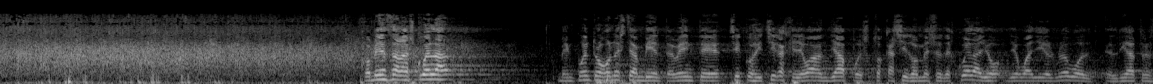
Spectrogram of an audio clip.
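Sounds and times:
sharp individual claps: 0.0 - 3.8
crowd applauding: 0.0 - 4.4
speech: 3.6 - 4.6, 5.6 - 11.5.

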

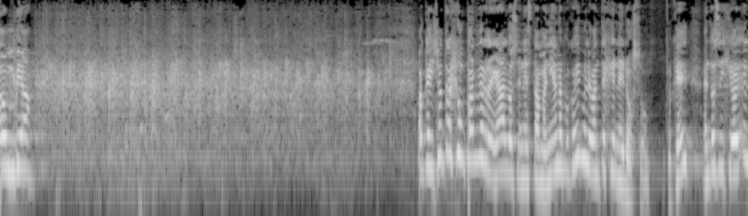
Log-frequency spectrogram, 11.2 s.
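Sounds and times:
audience applause: 0.0 - 6.2
speech: 0.1 - 0.7, 6.3 - 11.2.

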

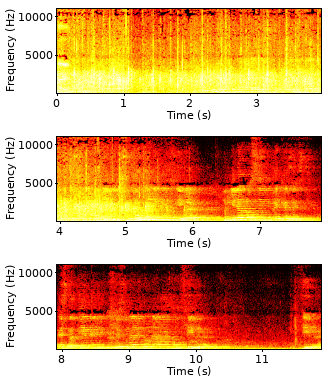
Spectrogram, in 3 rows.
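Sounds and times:
speech: 0.0 - 0.5, 6.6 - 10.4, 11.6 - 11.8
audience applause: 0.0 - 5.5.

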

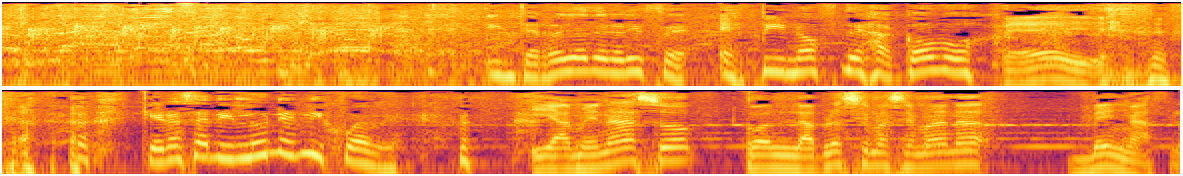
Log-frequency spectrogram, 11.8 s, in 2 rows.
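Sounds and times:
applause: 0.0 - 3.4
speech: 2.4 - 11.7
laughter: 5.2 - 6.6, 7.9 - 8.6.

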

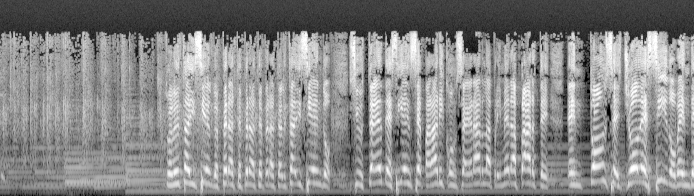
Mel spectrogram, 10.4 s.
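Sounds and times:
audience applause: 0.0 - 4.9
speech: 2.5 - 10.4.

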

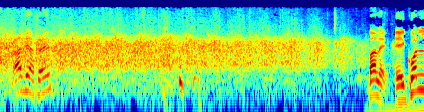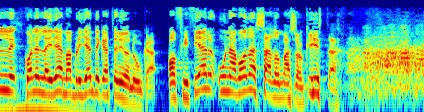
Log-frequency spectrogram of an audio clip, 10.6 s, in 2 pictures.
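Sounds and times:
audience applause for two guests on a comedy show: 0.0 - 4.9
speech: 0.2 - 0.8, 2.2 - 2.7, 4.6 - 9.8
laughter: 9.6 - 10.6.

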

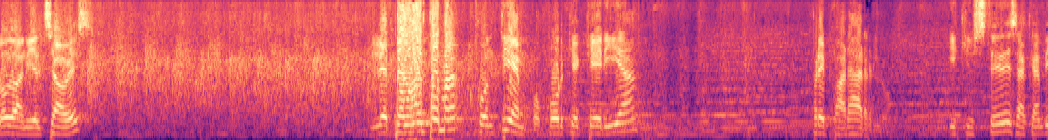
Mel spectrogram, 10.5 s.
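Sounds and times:
speech: 0.0 - 1.0, 3.7 - 6.5, 8.1 - 8.9, 9.5 - 10.4
audience applause: 0.0 - 5.6.

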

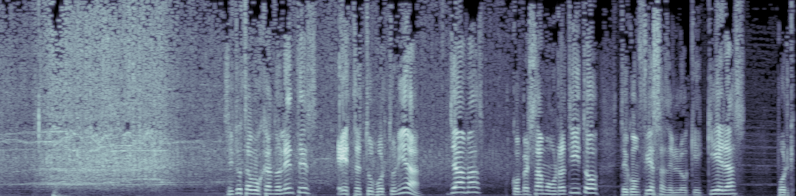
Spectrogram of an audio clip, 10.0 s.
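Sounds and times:
applause sound effect: 0.0 - 7.4
low thump: 0.6 - 1.2
speech: 2.9 - 9.9.

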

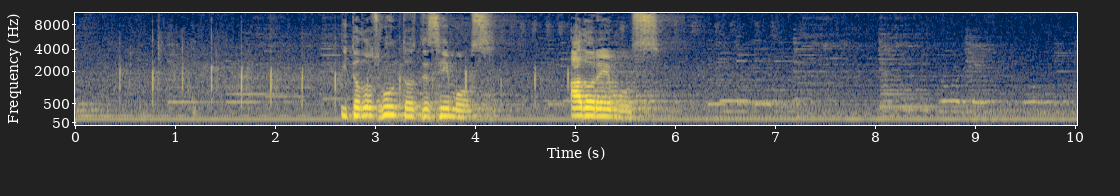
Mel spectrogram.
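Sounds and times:
audience applauding: 0.4 - 5.6
speech: 2.6 - 4.3, 5.0 - 5.9.

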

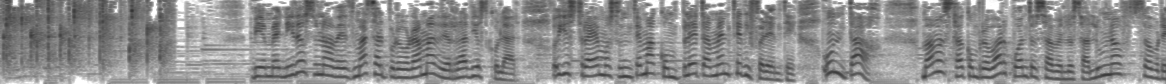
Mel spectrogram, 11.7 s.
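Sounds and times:
sharp applause for contestants: 0.0 - 1.8
speech: 2.5 - 11.6.

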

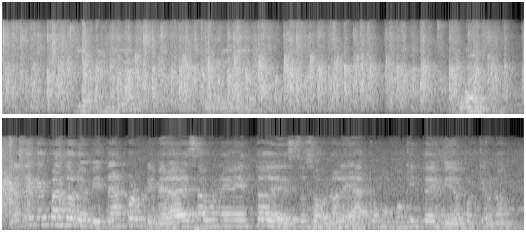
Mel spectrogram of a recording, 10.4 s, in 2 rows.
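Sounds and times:
audience applause: 0.0 - 5.7
speech: 4.6 - 10.4.

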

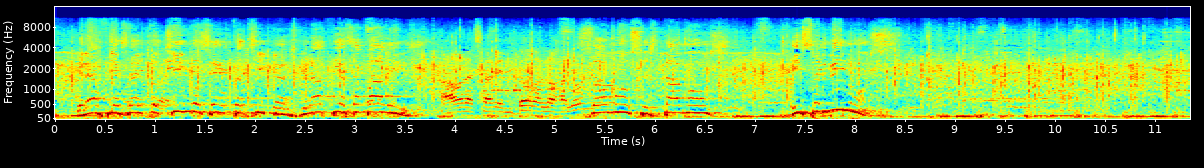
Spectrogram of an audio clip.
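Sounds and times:
theatre audience applauding: 0.0 - 11.3
speech: 0.2 - 8.5.

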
